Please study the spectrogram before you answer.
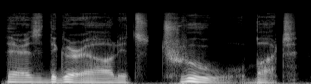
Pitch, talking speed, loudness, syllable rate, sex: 95 Hz, 115 wpm, -18 LUFS, 2.6 syllables/s, male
